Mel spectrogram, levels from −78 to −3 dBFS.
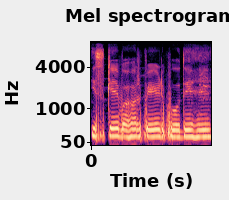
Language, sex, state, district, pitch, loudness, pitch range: Hindi, male, Uttar Pradesh, Saharanpur, 160 Hz, -10 LUFS, 155-165 Hz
